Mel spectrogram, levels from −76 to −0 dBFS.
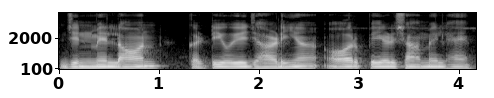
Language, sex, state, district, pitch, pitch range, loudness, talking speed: Hindi, male, Uttar Pradesh, Lucknow, 100 Hz, 95-100 Hz, -16 LUFS, 130 wpm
